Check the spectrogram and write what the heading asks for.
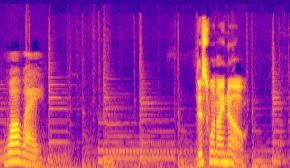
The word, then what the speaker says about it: Huawei: My uncle bought a Huawei phone. That's incorrect. The right pronunciation is Huawei. What? There's no W in Huawei. That's how it's pronounced in Chinese, Huawei.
